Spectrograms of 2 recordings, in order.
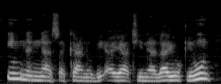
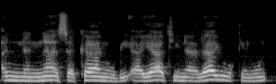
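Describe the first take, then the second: First: The first word begins with an 'i' vowel. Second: The first word begins with an 'a' vowel. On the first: These words start a new statement, not the creature's speech. "لكن إن جئنا بكسر الهمزة" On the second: These words are part of the creature's speech. "بفتح الهمزة"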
